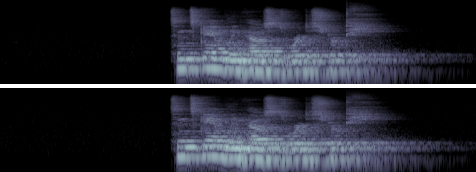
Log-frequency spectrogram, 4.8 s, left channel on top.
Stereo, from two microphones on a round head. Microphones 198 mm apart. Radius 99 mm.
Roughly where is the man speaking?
Centre.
